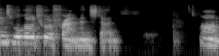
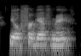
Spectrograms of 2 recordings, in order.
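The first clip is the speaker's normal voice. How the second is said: normal talking voice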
